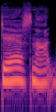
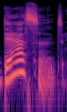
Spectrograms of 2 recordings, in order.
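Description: First: It is said as two full, separate words. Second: It is said quickly, merged into one word.

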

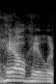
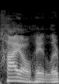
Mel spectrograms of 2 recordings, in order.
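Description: First: The first word has the vowel of 'hail'. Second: The first word has the vowel of 'high'. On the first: The speaker calls it wrong. "It's not Hail Hitler" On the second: The speaker calls it right. "It's Heil Hitler"

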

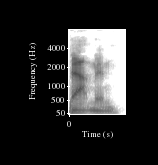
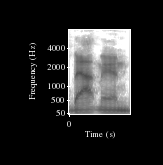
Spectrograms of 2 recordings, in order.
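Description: First: The second syllable is said as min. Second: The second syllable is said as man. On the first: The speaker calls it wrong. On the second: The speaker calls it right.

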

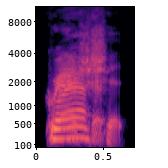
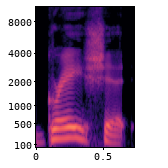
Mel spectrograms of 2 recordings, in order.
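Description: First: The first syllable sounds like 'grash'. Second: The first syllable sounds like 'gray'. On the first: The speaker calls it right. "Instead, it's grashit" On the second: The speaker calls it wrong. "we do not pronounce it as gray shit"

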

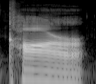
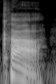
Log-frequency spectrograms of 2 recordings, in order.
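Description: First: The word ends with a clear R sound. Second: The word ends in a vowel with no R. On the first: "in good American, we say car" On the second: "in many Britishes, it's a ka"

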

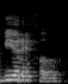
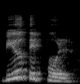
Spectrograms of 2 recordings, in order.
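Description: First: It is said with a standard English accent. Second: It is said with a Filipino English accent. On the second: "as we say in Philippines"

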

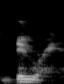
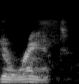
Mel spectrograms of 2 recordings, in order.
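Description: First: The name is said in the rural local way. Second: The name is said in the common outsider way. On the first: The speaker calls it right. "It's Durant. ... that's the most hick way of saying anything" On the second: The speaker calls it wrong. "I didn't say it right"

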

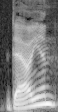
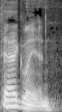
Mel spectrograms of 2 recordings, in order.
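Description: First: The G sound in the name is silent. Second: The G sound in the name is pronounced. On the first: "So silent G" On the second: "I like Daglian"

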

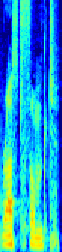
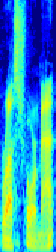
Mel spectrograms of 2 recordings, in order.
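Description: First: The end is spelled out letter by letter. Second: The end is said as the full word format. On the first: "sometimes people pronounce it Rust FMT" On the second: "but I pronounce it Rust Format"

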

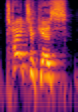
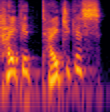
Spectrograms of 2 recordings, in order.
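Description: First: The name is said boldly, like an exclamation. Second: The name is said hesitantly, like a question. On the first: The speaker calls it right. "That was confident" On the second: The speaker calls it wrong. "That wasn't confident"

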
